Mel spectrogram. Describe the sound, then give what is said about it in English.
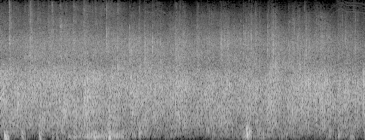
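Sustained audience applause for a speaker at the end of an on-stage talk about a software project, a dense, steady wash of many hands clapping at a constant loudness throughout, with no speech over it. “Big applause.”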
